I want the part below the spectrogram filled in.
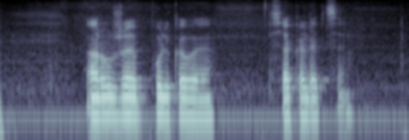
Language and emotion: Russian, neutral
